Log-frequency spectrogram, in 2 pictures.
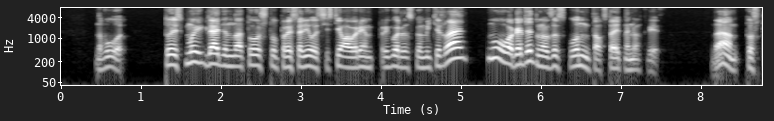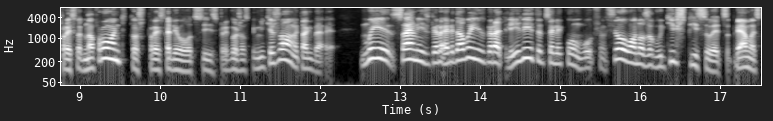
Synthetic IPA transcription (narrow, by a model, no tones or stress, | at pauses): vo̞t̪̚ː | o̞jɪsʲtʲmɨɡlʲædʲɪmnɐt̪o̞ʂt̪o̞pɾəɪsxɐdʲilˠəsʲsʲːɪsʲtʲe̞məvɐvɾʲemʲpɾʲɪɡo̞ʐənskəvəmʲɪtʲɪʐa | nuɐkɐnʲt͡ɕæt̬ʲɪlʲnəɾəzɨskonːɨt̪amfst̪ajæt̚ʲnɐnʲo̞mkɾʲesʲtʲ | d̪a̰t̪o̞ʂt̪opɾəɨɪsxodʲɪt̪nɐfɾo̞nʲtʲɪ̥t̪o̞ʂt̪opɾəɪsxɐdʲilˠəvo̞t̪fsvʲɪzʲispɾʲɪɡo̞ʐɪnskʲɪmːʲɪtʲɪʐomɨt̪ɐɡ̚d̪a̰lʲɪ̰ə | mɨsamʲɪɪzbʲɪɾɾʲɪd̪ɐvɨjəɪzbʲɪɾatʲɪlʲɪɪlʲit̪ɨt̪sɨlʲɪko̞mvo̞pɕɪmfsʲojɪvoɐno̞zəbɨtʲitʲspʲisɨvəjɪt̪səpɾʲamə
